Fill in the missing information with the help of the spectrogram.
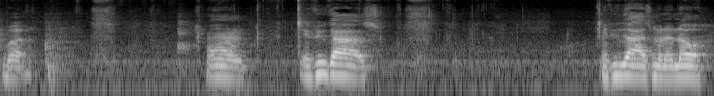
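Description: A young man in a casual mukbang vlog, who rambles in a relaxed, low-energy way with lots of fillers and restarts and has a cold. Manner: low-energy, laid-back. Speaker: YouTuber.

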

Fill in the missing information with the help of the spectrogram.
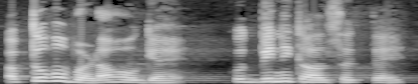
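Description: Doing the voice of an accusing husband in middle age, a female narrator sounds gruff, stern, and distrustful, performed expressively. The tone is fairly high and soft, captured in muffled lo-fi audio with a lingering reverb.

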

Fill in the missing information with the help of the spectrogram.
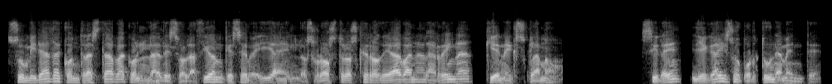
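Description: A male audiobook narrator tells the story in an even, deliberate way. His voice sits very deep and low.

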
